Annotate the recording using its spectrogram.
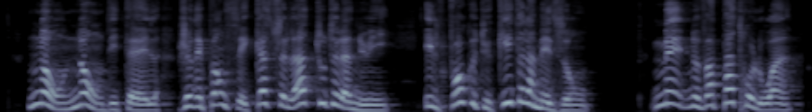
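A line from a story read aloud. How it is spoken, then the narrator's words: Exclaiming, courage suddenly failing. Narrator (French): s'écria-t-elle, son courage l'abandonnant tout à coup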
